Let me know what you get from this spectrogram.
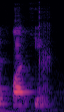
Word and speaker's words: Joaquin: Yeah, Joaquin, I think that's how you say his name. – No, yeah, Joaquin.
